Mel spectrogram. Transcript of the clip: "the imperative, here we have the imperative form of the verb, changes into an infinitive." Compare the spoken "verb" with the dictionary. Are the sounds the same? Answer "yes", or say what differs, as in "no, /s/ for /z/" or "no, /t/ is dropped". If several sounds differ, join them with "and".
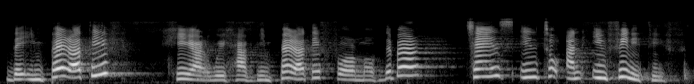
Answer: no, /b/ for /v/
